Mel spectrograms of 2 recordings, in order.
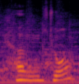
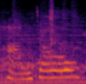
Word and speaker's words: Hangzhou: Well, that was a nice day spent in Hangzhou. Hangzhou. Wow. At the end of the day, you still got the name wrong.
